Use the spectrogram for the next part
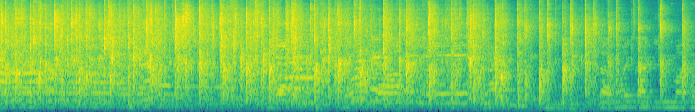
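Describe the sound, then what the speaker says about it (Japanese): Loud audience applause for a children's band at a live show, dense steady clapping from a crowd that continues throughout and tapers slightly toward the end. "大きな拍手でもう一度よろしくお願いいたします。"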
